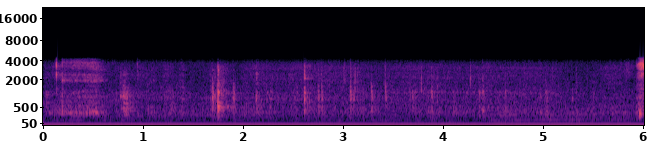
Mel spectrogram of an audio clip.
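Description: Light, scattered clicks and knocks from the wooden cabinet door of an old Monarch wall crank telephone being handled and swung around on its hinges, the sharpest knock a little under two seconds in.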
